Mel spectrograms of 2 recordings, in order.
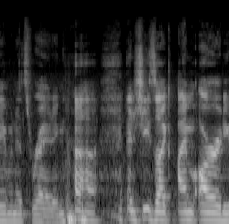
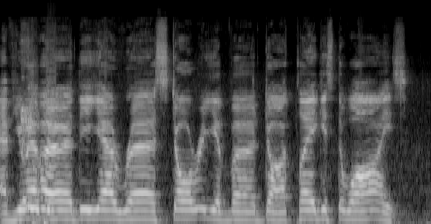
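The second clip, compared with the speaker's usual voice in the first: put-on hesitant voice, pausing between words; 3 semitones higher, 6 dB louder than usual. Speaker redoes a movie quote, now sliding into a JFK impression. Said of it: "I'm just becoming J F K at this point".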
